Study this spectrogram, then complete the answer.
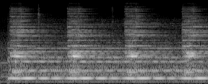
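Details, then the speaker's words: Lion lathe turning a flat belt pulley before setting up the taper attachment. Clear bell-like ringing pulses about every 0.6 seconds over the cut; the pulley is ringing like a bell from vibration and chatter. "It's ringing like a bell, and I knew it would do this."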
